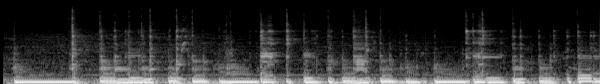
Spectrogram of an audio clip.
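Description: Fender electric bass guitar played fingerstyle: a line of plucked low notes, some held for about half a second and others short and quick, with sharp attacks from the fingers on the strings.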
